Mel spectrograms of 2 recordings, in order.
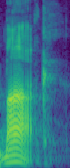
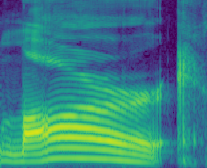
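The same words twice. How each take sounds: First: It is said in an Australian accent. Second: It is said in an American accent.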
